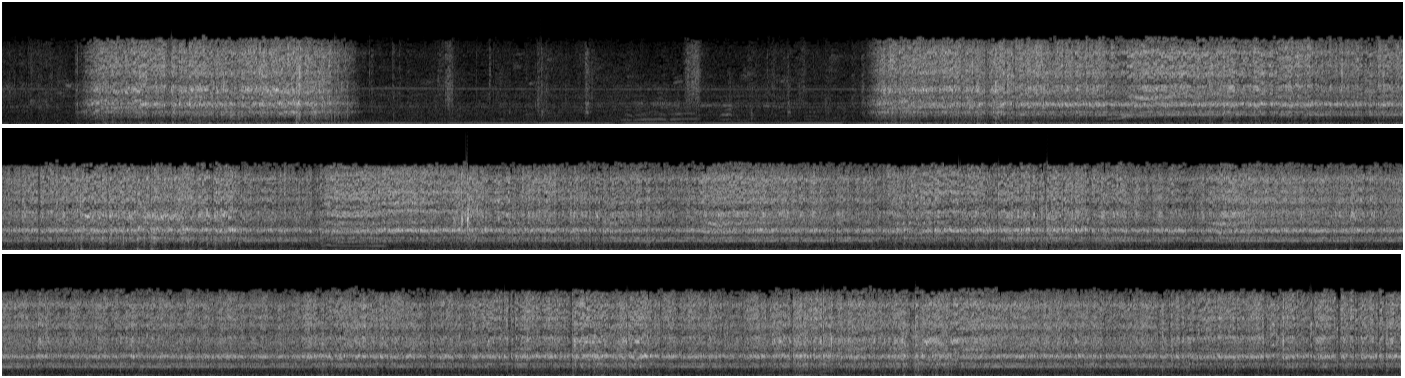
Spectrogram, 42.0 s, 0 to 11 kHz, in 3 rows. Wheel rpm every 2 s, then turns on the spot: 90, 150, 0, 0, 100, 230, 230, 230, 230, 230, 230, 230, 230, 230, 240, 230, 230, 230, 230, 230, 230.
none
